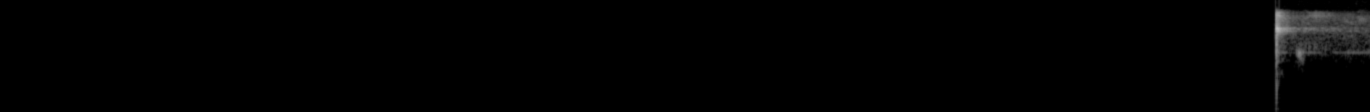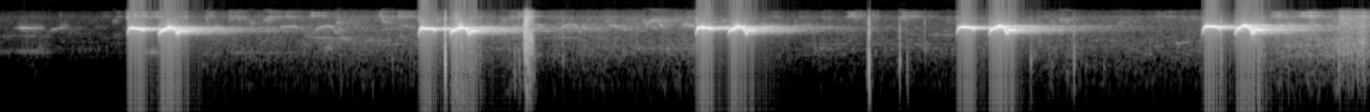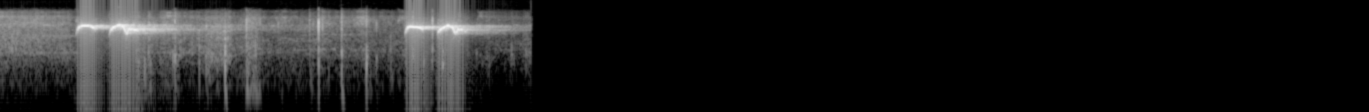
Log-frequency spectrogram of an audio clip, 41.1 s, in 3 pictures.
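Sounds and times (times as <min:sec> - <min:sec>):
bird whistling two-note call: 0:15.0 - 0:16.2, 0:17.9 - 0:19.0, 0:20.6 - 0:21.8, 0:23.3 - 0:24.4, 0:25.7 - 0:26.9, 0:28.2 - 0:29.3, 0:31.5 - 0:32.5.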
